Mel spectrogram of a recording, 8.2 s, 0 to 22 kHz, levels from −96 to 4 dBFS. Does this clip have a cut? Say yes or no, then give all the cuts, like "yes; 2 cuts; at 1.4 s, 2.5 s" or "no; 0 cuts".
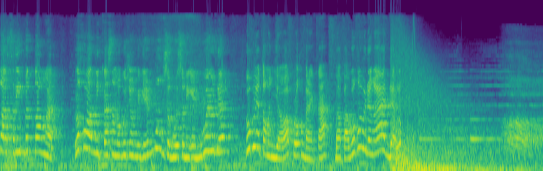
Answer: yes; 1 cut; at 3.5 s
